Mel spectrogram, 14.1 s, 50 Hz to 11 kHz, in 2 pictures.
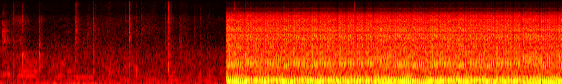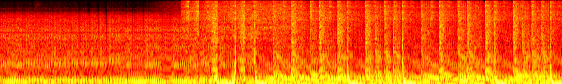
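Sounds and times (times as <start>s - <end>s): distorted electric guitar music: 2.8s - 14.0s.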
